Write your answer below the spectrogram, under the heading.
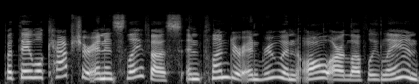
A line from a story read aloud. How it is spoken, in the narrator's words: exclaimed the Wizard, greatly disturbed by this statement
